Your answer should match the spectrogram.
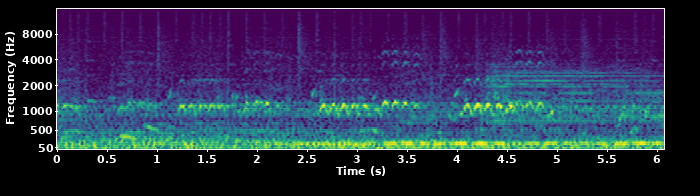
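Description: Suspended roller coaster train running on the track with a steady rumble, riders giving wavering screams, and a high squealing tone starting a little after four seconds in.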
